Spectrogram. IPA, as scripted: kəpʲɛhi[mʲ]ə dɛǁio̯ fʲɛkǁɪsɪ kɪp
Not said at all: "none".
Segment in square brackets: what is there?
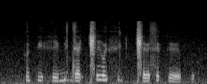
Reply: bʲ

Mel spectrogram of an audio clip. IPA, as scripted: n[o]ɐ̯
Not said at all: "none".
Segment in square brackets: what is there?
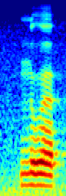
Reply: o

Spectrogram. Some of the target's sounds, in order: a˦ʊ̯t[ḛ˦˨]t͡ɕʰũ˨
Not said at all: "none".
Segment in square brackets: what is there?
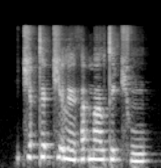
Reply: ḛ˦˨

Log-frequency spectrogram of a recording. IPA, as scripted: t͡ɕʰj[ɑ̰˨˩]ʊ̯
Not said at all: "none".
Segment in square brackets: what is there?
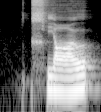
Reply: ɑ˨˦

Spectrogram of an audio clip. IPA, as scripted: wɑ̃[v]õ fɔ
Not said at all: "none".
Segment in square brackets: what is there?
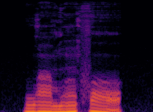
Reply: b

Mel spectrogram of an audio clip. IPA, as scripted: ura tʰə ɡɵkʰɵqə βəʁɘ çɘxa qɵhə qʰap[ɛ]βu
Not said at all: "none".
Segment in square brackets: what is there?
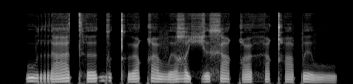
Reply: ɘ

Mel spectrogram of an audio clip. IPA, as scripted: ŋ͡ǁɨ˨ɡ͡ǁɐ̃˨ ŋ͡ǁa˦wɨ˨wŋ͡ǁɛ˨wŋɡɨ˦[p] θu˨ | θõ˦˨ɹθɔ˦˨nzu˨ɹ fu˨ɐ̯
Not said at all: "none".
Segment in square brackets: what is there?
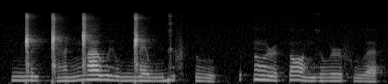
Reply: f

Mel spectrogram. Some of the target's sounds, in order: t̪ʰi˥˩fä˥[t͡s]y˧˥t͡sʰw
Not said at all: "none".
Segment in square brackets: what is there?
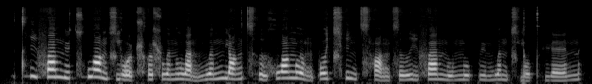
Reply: n̪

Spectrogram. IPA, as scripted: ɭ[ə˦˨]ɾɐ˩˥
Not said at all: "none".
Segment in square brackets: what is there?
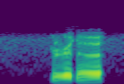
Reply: ə˨˩˦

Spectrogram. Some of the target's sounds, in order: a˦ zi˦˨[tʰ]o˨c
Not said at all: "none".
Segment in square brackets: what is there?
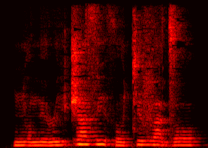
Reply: θ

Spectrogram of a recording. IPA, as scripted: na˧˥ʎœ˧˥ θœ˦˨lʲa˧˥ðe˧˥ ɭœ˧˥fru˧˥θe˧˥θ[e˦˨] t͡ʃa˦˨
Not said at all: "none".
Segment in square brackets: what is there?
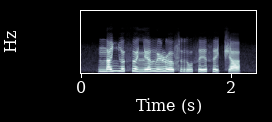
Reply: e˦˨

